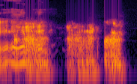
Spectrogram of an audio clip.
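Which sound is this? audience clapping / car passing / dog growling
dog growling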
